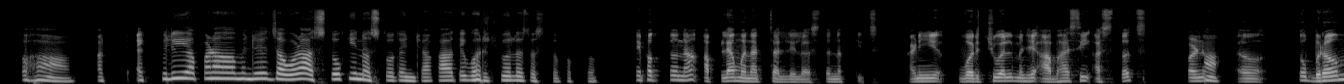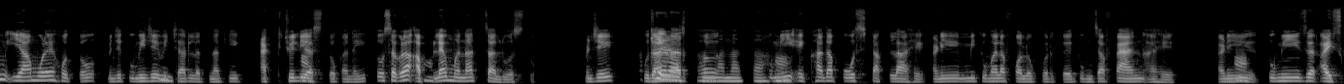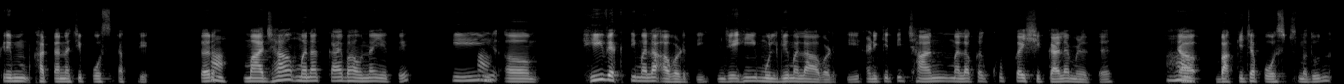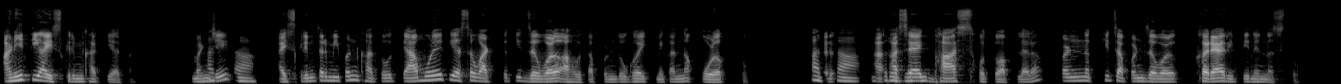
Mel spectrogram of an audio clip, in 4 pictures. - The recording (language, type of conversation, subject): Marathi, podcast, सोशल मीडियामुळे एकटेपणा कमी होतो की वाढतो, असं तुम्हाला वाटतं का?
- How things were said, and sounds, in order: unintelligible speech; in English: "व्हर्च्युअलच"; tapping; other background noise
